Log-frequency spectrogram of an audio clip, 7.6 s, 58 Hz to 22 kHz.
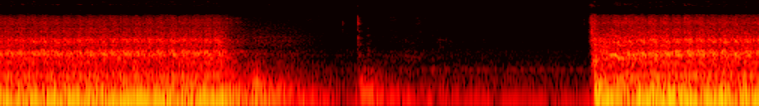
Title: Hard starting 7010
